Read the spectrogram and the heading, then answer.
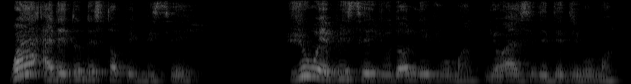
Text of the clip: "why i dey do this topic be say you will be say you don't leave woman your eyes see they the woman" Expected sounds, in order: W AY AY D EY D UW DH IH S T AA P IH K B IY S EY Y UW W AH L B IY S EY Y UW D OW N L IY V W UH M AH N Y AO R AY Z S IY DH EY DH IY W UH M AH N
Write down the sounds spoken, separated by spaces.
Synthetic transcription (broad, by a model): W AY AY D EY D UW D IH S T AA P IH K B IY S EY Y UW W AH B IY S EY Y UW D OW N L IY V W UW M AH N Y AO W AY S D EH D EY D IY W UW M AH N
